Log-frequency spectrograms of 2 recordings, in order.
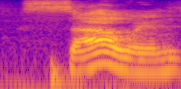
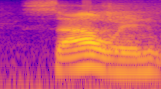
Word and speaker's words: Samhain: we know today but sewing which has become like one of our favorite words to say today sow in which is spelled sa ma che i N Samhain there's a band right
